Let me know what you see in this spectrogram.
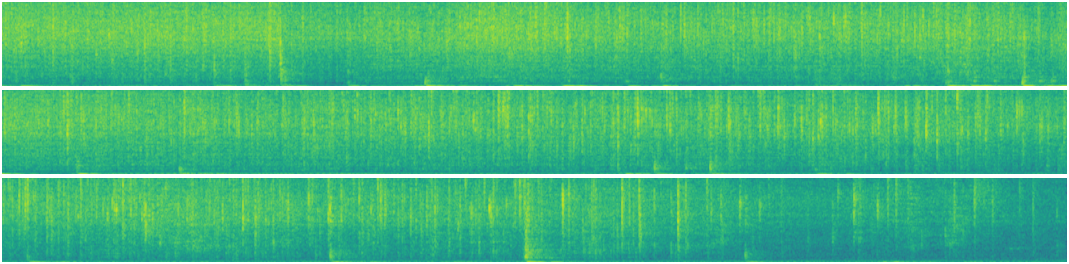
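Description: Strips of firm pressed tofu sizzling in hot oil in a nonstick wok, stirred and scooped with a wooden spatula that knocks against the pan. The sizzle gets quieter near the end as the pan empties.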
